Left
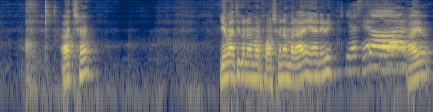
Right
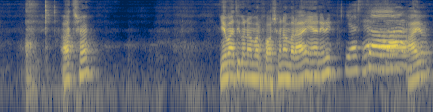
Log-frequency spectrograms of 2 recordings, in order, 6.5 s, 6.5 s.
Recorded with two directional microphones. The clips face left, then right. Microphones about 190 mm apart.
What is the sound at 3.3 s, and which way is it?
A man's voice, 35° left (ahead or behind).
